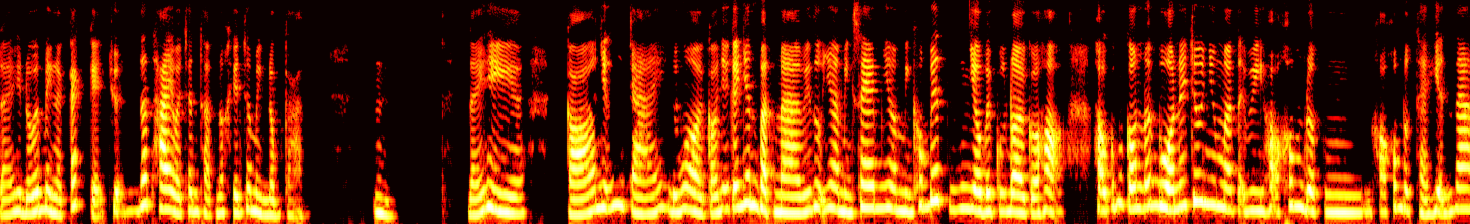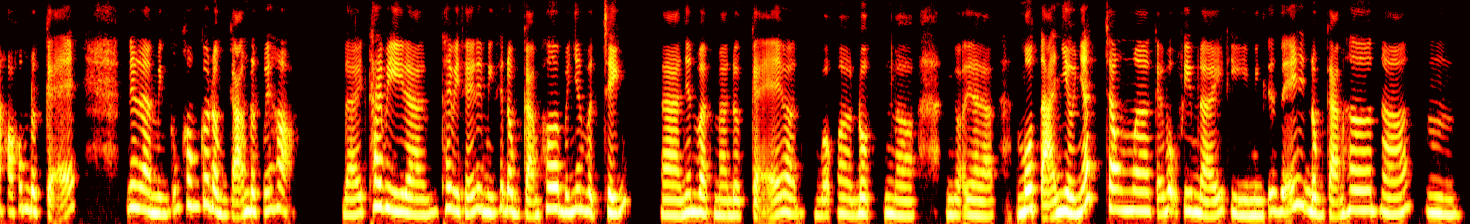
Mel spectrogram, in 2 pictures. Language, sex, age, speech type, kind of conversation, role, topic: Vietnamese, female, 20-24, conversation, podcast, guest, Tại sao một nhân vật có thể khiến chúng ta đồng cảm đến vậy?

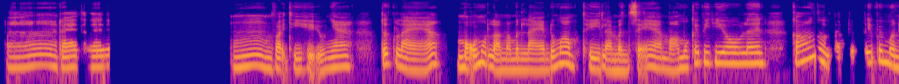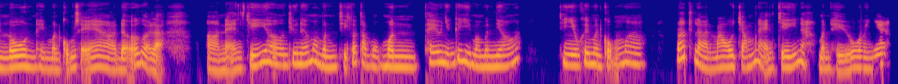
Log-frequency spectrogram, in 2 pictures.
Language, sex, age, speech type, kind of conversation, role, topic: Vietnamese, female, 25-29, conversation, advice, user, Bạn làm thế nào để không quên duy trì thói quen mới khi bận rộn với công việc?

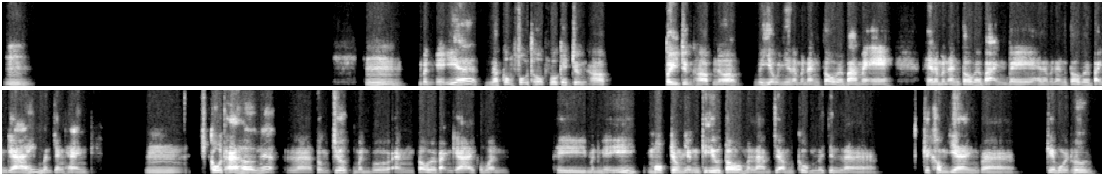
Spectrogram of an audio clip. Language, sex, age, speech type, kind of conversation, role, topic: Vietnamese, male, 20-24, conversation, podcast, guest, Bạn thường làm gì để bữa tối trở nên ấm cúng hơn?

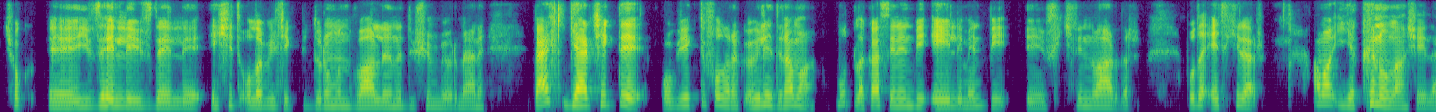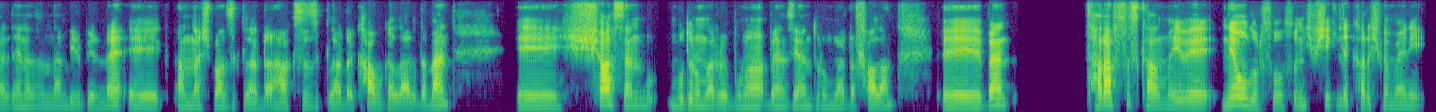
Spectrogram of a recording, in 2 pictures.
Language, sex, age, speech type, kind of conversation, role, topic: Turkish, male, 20-24, conversation, unstructured, none, Geçmişte sana yapılan bir haksızlık yüzünden hâlâ kızgın mısın?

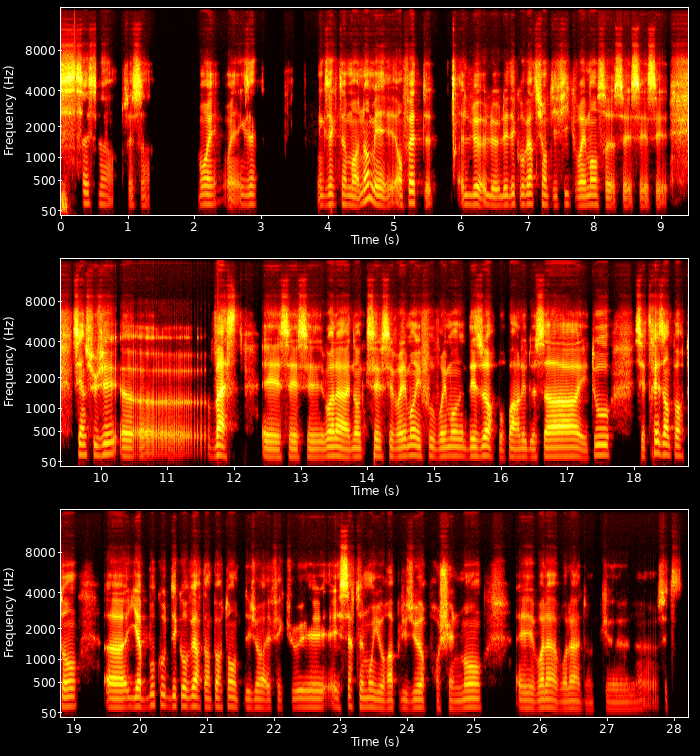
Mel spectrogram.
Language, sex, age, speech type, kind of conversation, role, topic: French, male, 35-39, conversation, unstructured, none, Quelle découverte scientifique t’a le plus surprise ?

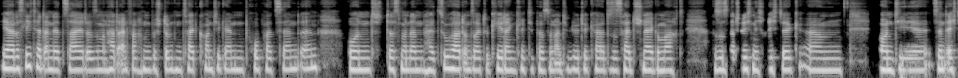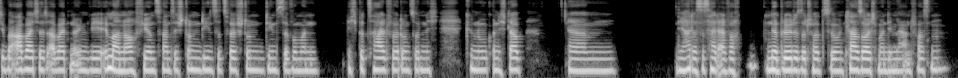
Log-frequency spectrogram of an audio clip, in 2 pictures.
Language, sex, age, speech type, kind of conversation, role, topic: German, female, 20-24, conversation, unstructured, none, Würdest du lieber in der Vergangenheit oder in der Zukunft leben?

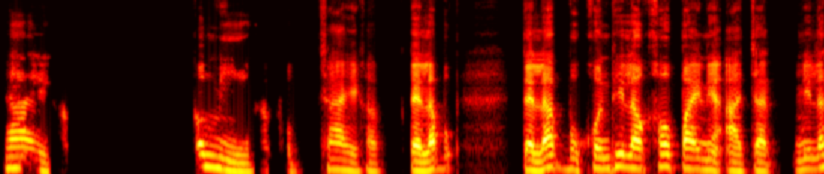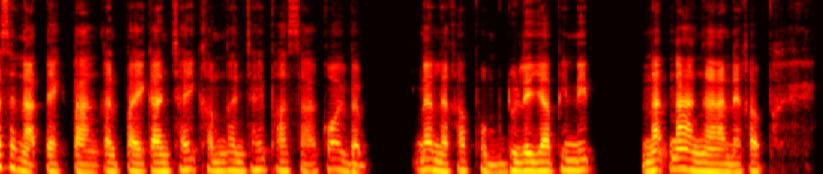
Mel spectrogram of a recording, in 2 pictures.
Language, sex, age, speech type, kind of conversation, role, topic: Thai, male, 30-34, conversation, unstructured, none, คุณคิดว่าควรเริ่มต้นเจรจาต่อรองเงินเดือนอย่างไร?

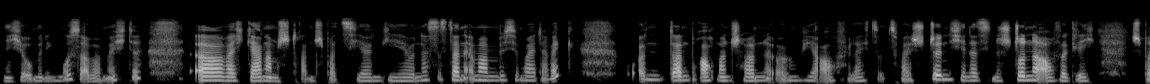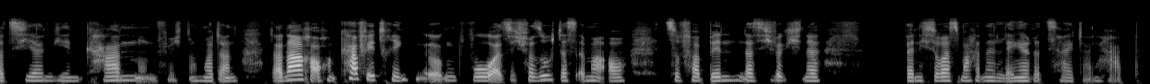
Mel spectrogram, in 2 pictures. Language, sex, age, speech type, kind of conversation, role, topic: German, female, 55-59, conversation, podcast, guest, Welche kurzen Pausen helfen dir im Arbeitsalltag wirklich?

